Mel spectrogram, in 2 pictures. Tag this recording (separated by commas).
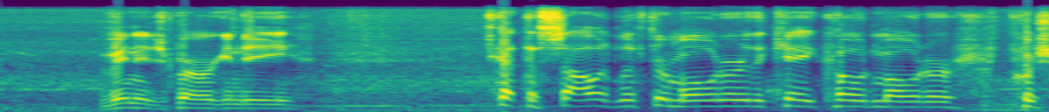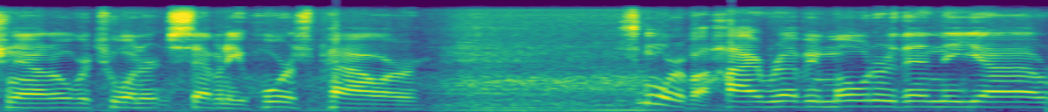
Speech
